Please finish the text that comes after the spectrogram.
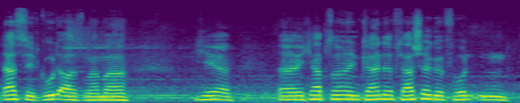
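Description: A man's voice: on the high side, level tone, a little slow. A man improvising in character as a tabletop role-playing player, casual and colloquial, with music behind him.

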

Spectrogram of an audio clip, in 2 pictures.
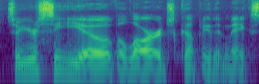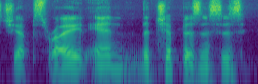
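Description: Interviewer, man, low voice, dry close mic, conversational leading questions. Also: moderate pace, darkish tone, no room sound. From Maryland. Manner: leading questions, seeks agreement.

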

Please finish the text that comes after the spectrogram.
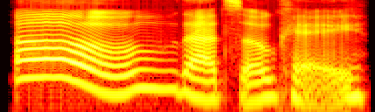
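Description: A woman's voice: high-pitched, huge pitch swings, measured pace, sharp tone, dry recording, studio quality, pitched above the performer's own voice, full character voice. A woman voicing a patient old male hornet who keeps the peace with authority in a children's story. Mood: kindly.

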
